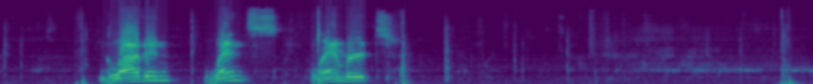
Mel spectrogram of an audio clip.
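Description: Trading cards rustle and slide softly as hands flip through them.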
